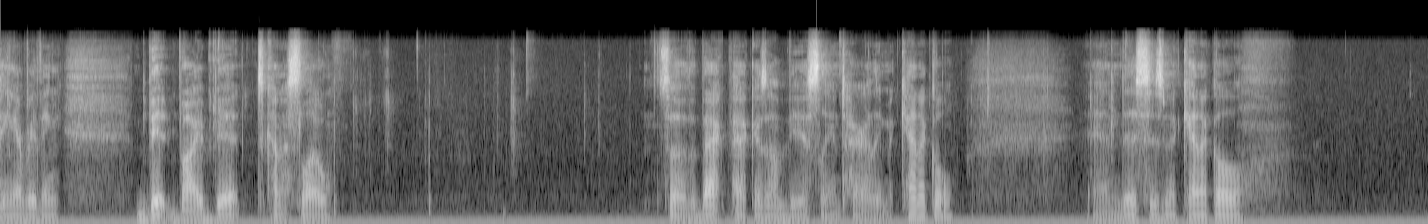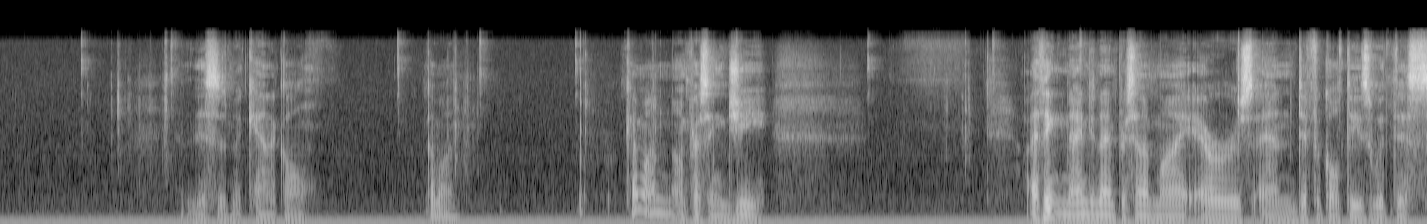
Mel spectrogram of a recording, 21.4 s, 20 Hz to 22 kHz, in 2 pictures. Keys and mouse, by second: 0.4 KP_1, 0.8 KP_7, 2.8 KP_3, 4.0 b, 8.5 b, 12.2 g, 14.3 g, 15.6 b, 18.0 b.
